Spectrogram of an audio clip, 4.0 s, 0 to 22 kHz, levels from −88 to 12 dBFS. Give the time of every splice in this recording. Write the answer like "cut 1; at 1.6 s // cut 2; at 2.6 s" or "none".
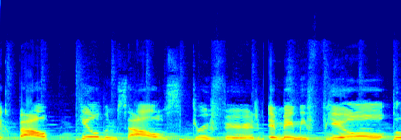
cut 1; at 2.6 s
